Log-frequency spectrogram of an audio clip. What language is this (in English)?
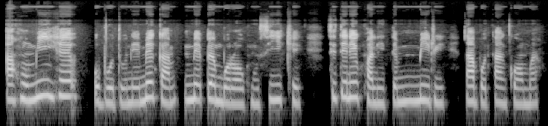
Igbo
